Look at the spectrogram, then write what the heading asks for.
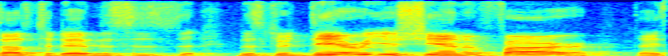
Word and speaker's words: Darius Shahinfar: Darius Shahinfar.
